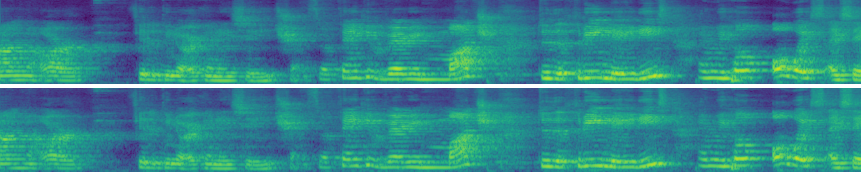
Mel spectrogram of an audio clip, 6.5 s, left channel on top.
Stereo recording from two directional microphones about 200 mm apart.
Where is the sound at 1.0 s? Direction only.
35° right (ahead or behind).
